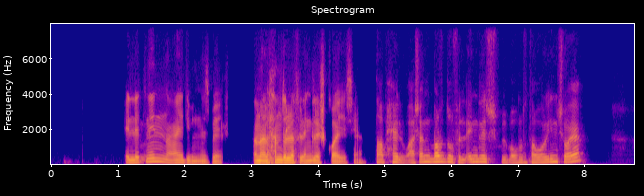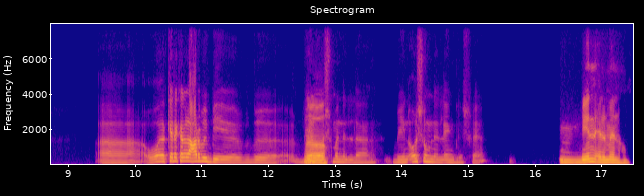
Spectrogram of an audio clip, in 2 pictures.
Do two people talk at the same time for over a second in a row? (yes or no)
no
